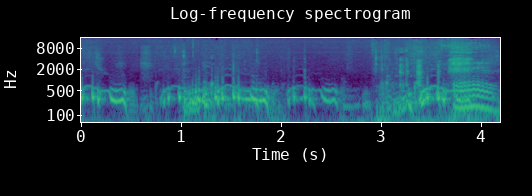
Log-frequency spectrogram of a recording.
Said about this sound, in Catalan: perquè ara els coloms són els protagonistes. Compte.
